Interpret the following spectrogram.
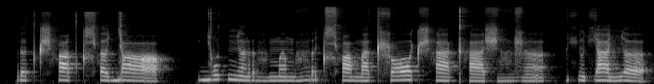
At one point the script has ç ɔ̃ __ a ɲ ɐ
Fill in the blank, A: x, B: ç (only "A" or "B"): B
